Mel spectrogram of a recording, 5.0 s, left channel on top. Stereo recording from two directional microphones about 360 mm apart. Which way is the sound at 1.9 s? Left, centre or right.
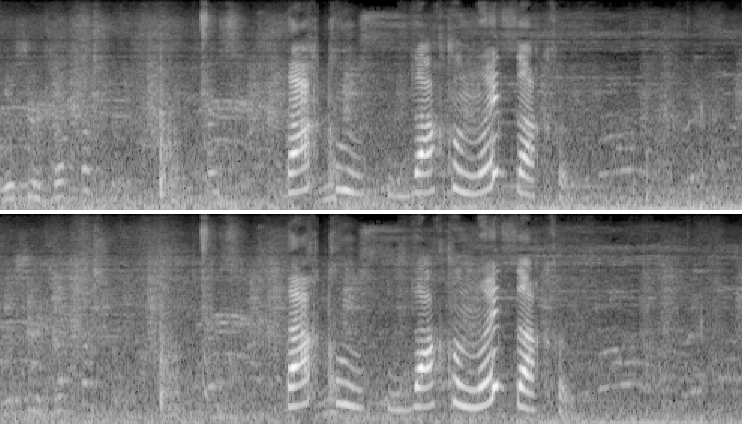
Centre.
